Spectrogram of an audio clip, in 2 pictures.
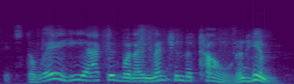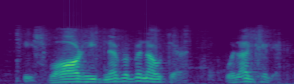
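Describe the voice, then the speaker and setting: Blustery veteran reporter. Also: male voice, on the high side, normal speed. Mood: conspiratorial. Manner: blustery, excitable. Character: blustery middle-aged male newspaper reporter. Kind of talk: 1940s radio acting. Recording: muffled vintage radio recording with faint hiss.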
